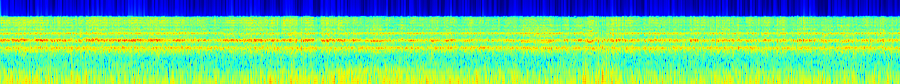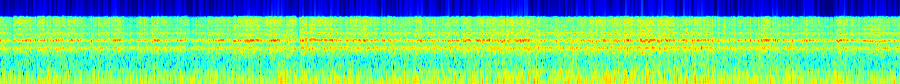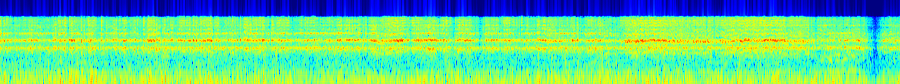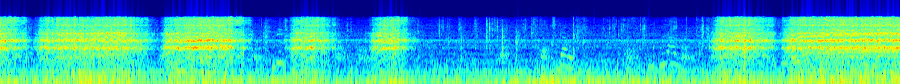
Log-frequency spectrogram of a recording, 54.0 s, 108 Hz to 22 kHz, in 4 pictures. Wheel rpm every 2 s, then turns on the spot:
230, 230, 230, 230, 230, 230, 230, 230, 230, 230, 230, 230, 240, 230, 230, 230, 230, 230, 210, 180, 90, 100, 40, 20, 0, 30, 130.
none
